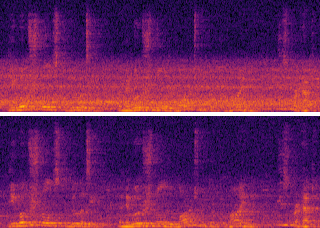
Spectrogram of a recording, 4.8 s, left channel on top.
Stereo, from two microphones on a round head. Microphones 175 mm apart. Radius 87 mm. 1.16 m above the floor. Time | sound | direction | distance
0.1 | a man speaking | 50° left (ahead or behind) | 5 m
